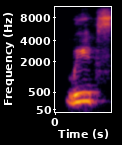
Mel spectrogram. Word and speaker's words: Leif: L-A-F-E is how my brother's name, Leif's name is pronounced. Correct, that's how Icelanders say it, but Norwegians say Leif. Leif, yes. Like Lever. Lever.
